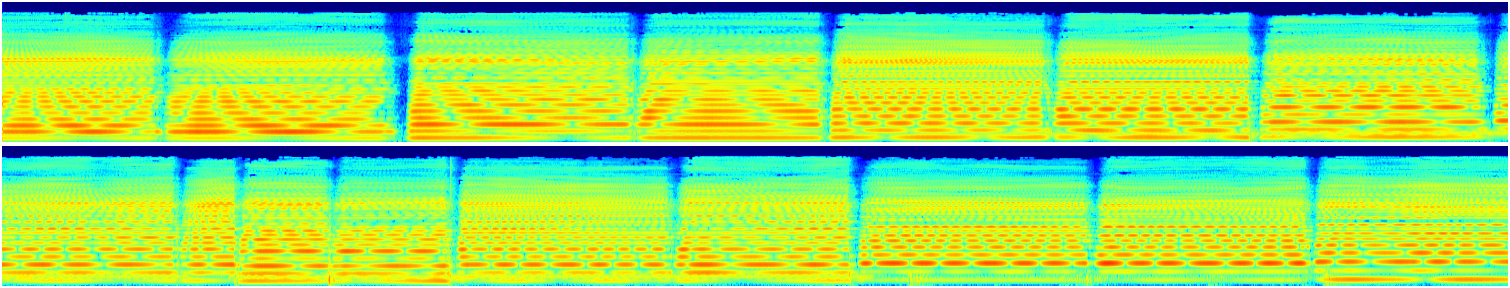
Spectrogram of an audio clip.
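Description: Excelsior accordion sounding held notes one after another, each lasting about two seconds with brief breaks between them, the pitch moving up and down in steps: the reeds being played through for a tuning check.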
